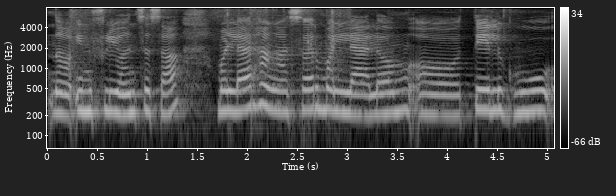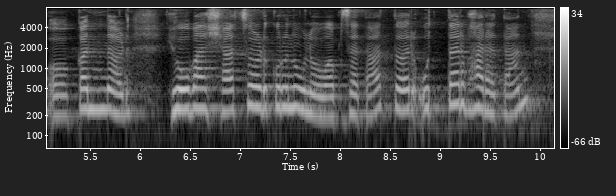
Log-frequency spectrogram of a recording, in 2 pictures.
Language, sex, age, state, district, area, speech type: Goan Konkani, female, 30-45, Goa, Canacona, rural, spontaneous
